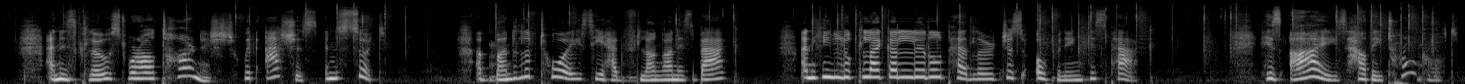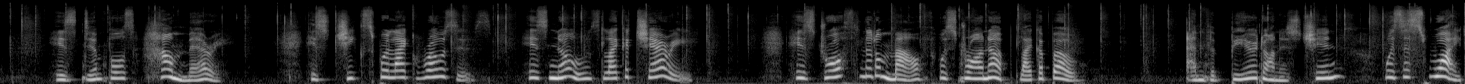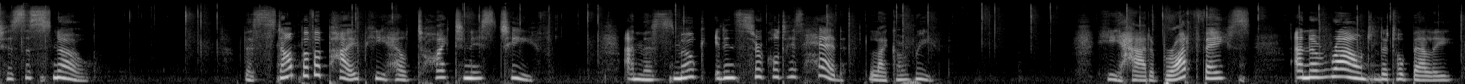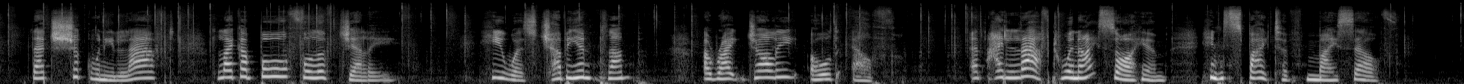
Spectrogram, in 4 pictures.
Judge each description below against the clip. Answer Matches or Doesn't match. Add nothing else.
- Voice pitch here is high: Matches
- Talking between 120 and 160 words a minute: Matches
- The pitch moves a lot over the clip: Matches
